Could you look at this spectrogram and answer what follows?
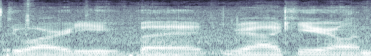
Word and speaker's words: Duarte: mutually symbiotic relationship anyways we out here in duarte that's how you pronounce it dude i just moved here here yeah barty hurts i don't know man we're pretty sure it's pronounced duarte but we're out here on this little bike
